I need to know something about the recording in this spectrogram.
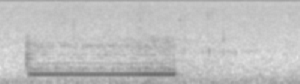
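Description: A telephone line tone heard through the phone's speaker: one steady beep about a second long while the call is being transferred to another extension.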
